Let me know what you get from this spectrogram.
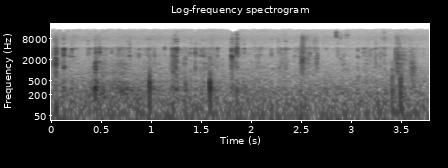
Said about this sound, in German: Und Wachs. In diesem Video isst sie eine frische Honigwabe und Sushi.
